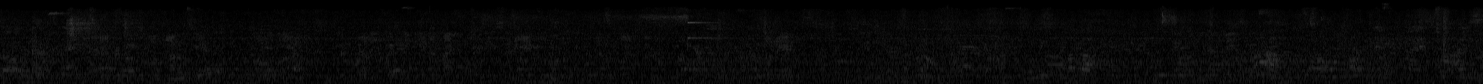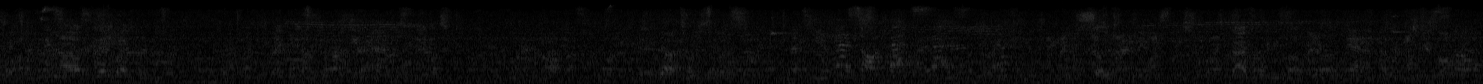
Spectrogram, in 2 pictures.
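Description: A crowd of people murmurs in a large echoing hall.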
